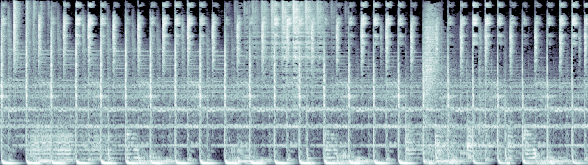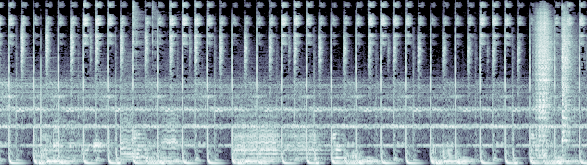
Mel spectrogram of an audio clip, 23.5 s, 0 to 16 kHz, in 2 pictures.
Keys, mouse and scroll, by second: 0.3 b, 2.4-4.3 drag, 4.6 a, 6.0 b, 7.6-9.3 drag, 11.6 a, 12.1 middle click, 13.8 a, 14.1 a, 14.9 b, 17.1-19.0 drag, 22.7 a.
